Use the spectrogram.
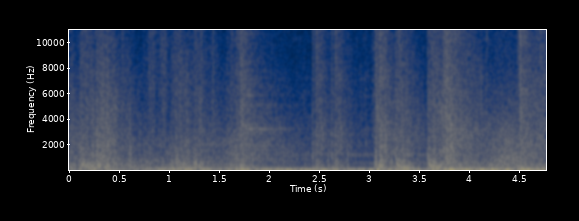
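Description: A dense volley of rifle and gunfire from a Chinese anti-Japanese war film crackles continuously with booming low-end thuds, loud and close, with no clear talk.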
